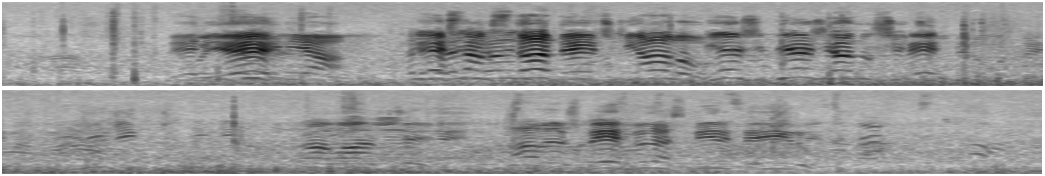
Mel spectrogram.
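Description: Young men shout to each other from a distance across the field.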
